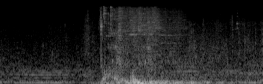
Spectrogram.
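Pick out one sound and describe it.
A rifle fires a shot in a video game.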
